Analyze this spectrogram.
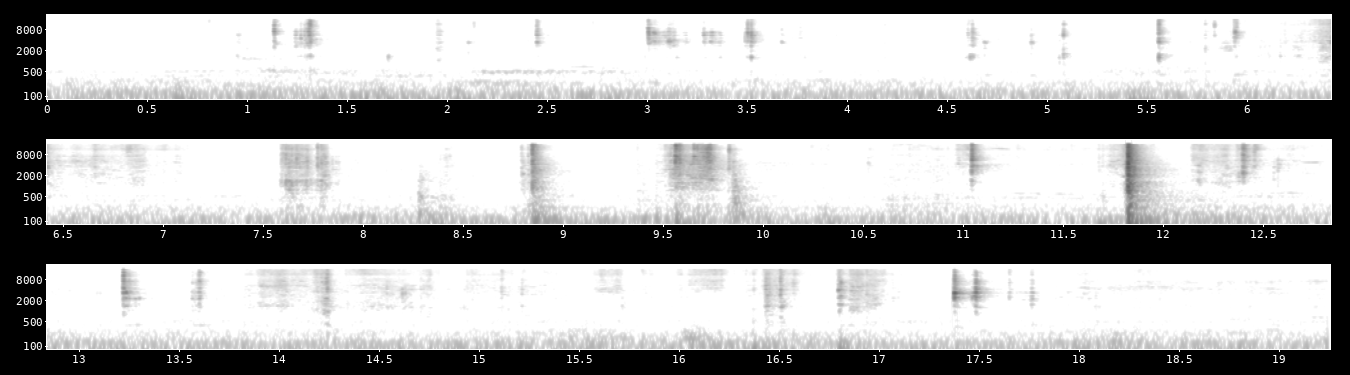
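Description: Hex keys and small metal bike parts handled on a workbench: scattered light clicks and taps, with one sharp knock a little past the middle, over a faint low hum.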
